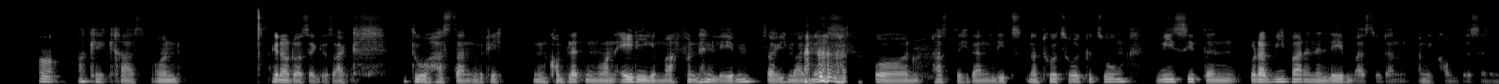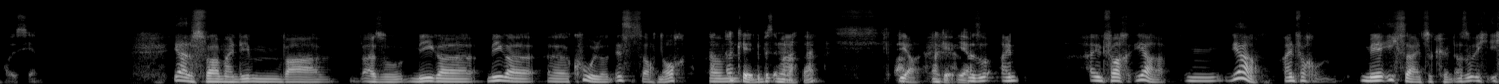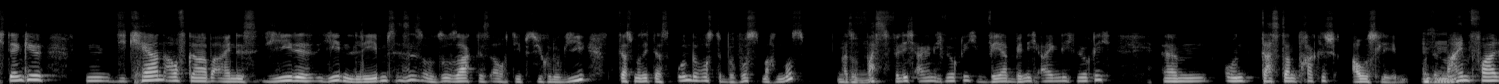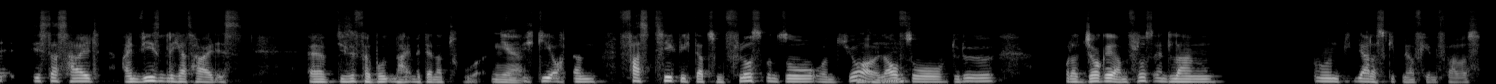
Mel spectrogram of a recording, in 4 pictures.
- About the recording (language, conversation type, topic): German, podcast, Wie wichtig ist dir Zeit in der Natur?
- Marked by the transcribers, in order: in English: "One Eighty"; chuckle; stressed: "was"; stressed: "Wer"; singing: "Dödö"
